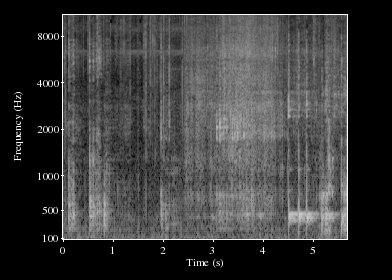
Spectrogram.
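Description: Fried dried red chillies and roasted coriander and cumin seeds tipped from a steel plate into a steel kadai of fried curry leaves: a dry rustling patter as the spices slide in, between clicks and scrapes of a perforated steel spatula. Near the end the plate and pan clink with a short metallic ring.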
